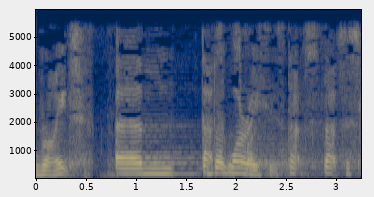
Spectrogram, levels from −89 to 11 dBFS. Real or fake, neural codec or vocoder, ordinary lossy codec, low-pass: real; none; none; 5.4 kHz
